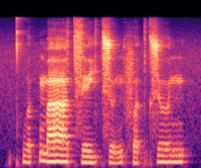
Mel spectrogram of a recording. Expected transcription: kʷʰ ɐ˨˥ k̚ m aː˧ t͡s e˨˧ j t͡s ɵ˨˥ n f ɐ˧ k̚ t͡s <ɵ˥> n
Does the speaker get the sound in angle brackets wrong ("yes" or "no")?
no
